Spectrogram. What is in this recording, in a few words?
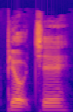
"pyoce", Apatani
